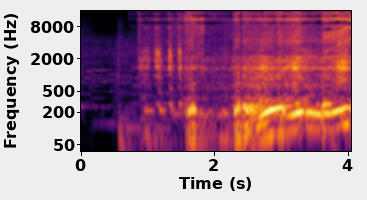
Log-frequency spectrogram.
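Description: Twin-turbo diesel engine of a longtail boat starting about half a second in, catching and running, then revved so its pitch rises and falls as it gets louder from about two and a half seconds in.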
